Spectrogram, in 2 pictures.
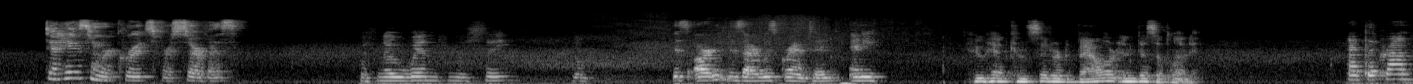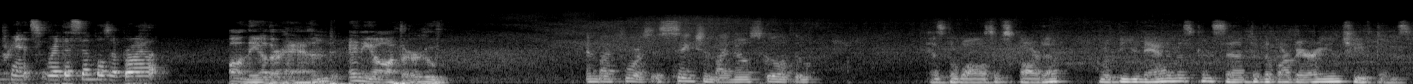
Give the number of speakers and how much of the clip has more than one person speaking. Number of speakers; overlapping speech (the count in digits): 7, no overlap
